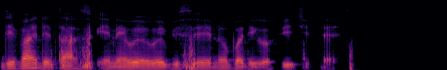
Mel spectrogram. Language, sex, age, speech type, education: Nigerian Pidgin, male, 15-29, spontaneous, tertiary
